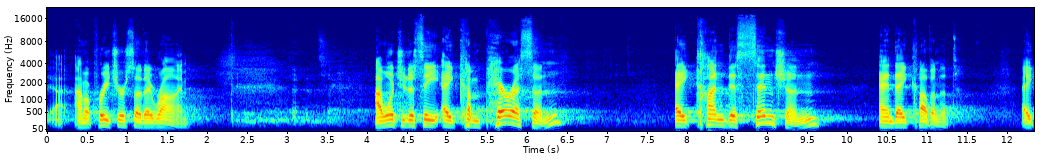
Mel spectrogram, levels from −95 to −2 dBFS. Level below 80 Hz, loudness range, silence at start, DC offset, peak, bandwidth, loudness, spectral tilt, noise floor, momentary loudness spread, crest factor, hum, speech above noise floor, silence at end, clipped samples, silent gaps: under -90 dBFS; 5 LU; 0 s; under 0.1%; -8 dBFS; 16 kHz; -29 LUFS; -5 dB/octave; -71 dBFS; 12 LU; 24 dB; none; 43 dB; 0 s; under 0.1%; none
